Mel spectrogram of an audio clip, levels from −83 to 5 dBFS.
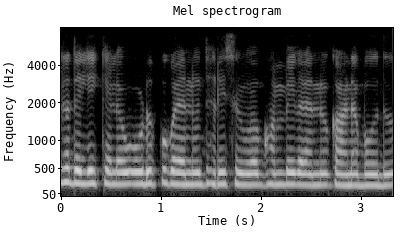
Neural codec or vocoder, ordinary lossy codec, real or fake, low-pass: codec, 16 kHz, 2 kbps, X-Codec, HuBERT features, trained on balanced general audio; Opus, 32 kbps; fake; 7.2 kHz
